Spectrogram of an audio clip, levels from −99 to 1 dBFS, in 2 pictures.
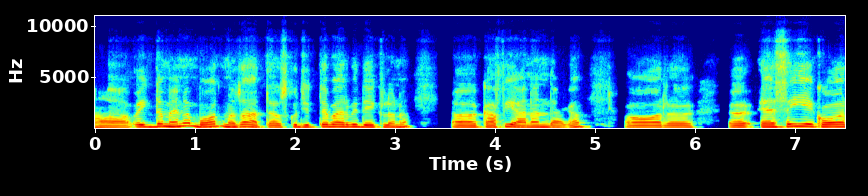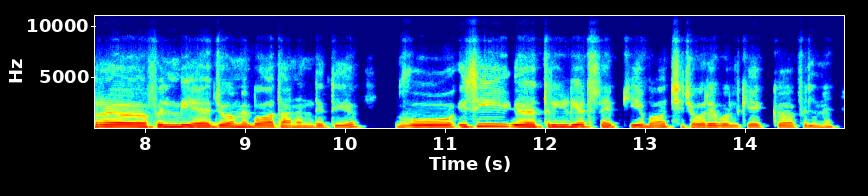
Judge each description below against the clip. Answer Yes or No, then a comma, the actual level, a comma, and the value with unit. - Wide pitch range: No, average, 3.1 semitones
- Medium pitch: Yes, medium, 170 Hz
